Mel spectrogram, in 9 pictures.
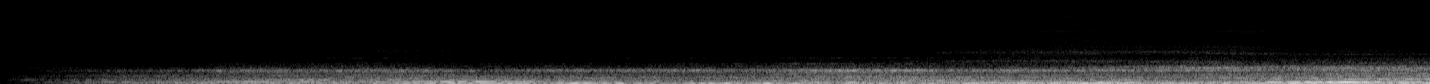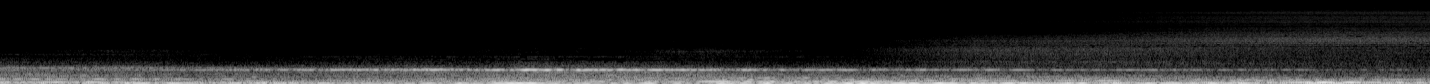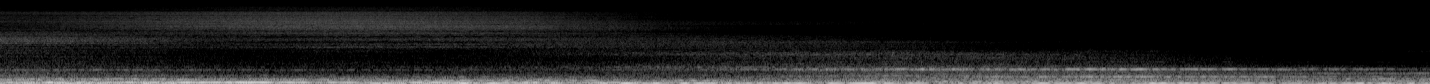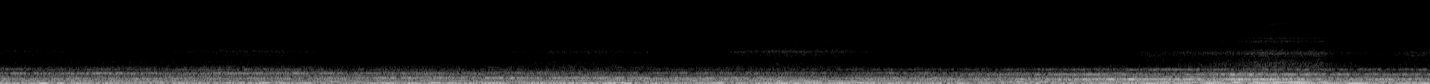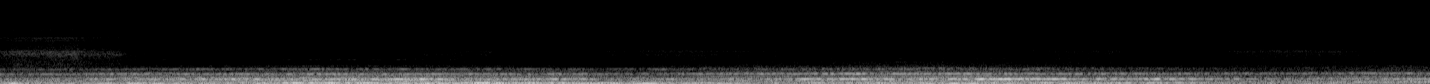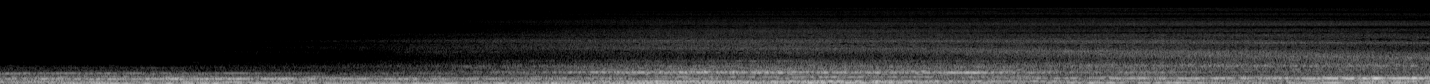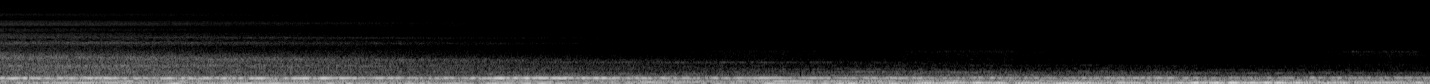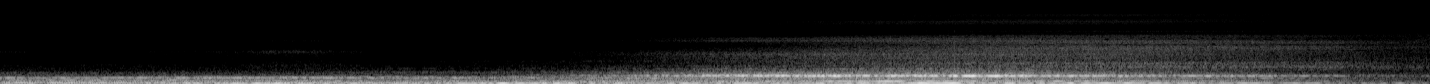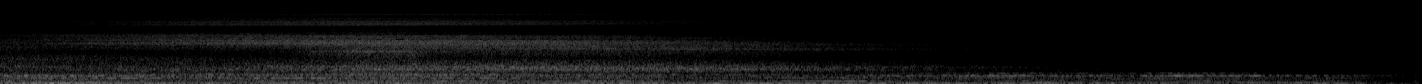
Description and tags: Shadow Maker-Closet
Hours of hiding in the Closet without knowing that you're not alone...
What you hear is the sound of an old mystic Engine, or something else, i don´t know. it haunts this old house for almost ten years. Will you discover the truth of tze old Stairs leading up on the next floor? I made it with Audacity. Use it if you want, you don´t have to ask me to. But i would be nice if you tell me, That you used it in something.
